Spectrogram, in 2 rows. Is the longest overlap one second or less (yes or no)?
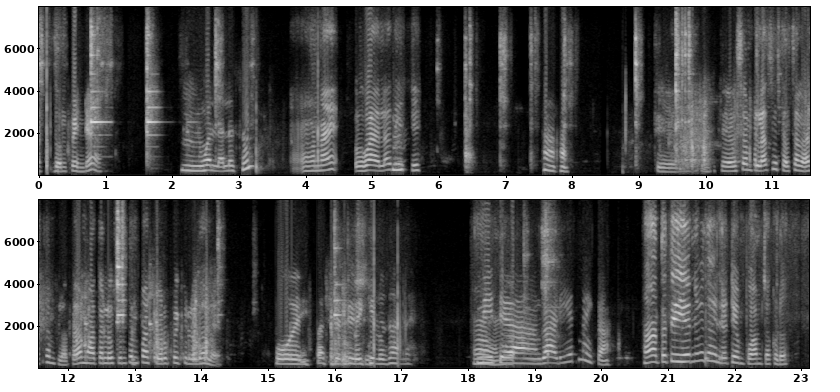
yes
